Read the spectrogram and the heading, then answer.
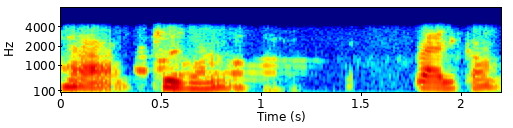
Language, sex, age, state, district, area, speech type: Hindi, female, 18-30, Madhya Pradesh, Hoshangabad, urban, conversation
